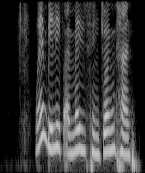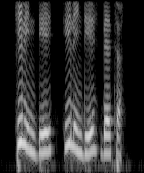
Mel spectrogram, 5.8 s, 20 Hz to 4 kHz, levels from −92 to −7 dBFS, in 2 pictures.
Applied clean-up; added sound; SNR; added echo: none; none; none; none.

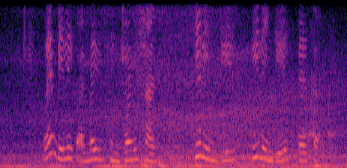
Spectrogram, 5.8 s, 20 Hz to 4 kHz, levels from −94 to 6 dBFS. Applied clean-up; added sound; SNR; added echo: none; Truck; 4 dB; reverberation time 0.3 s.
